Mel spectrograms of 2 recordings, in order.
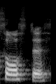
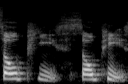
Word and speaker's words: Sulpice: No, it's not solstice. It's Sulpice. Saint Sulpice. Sulpice.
